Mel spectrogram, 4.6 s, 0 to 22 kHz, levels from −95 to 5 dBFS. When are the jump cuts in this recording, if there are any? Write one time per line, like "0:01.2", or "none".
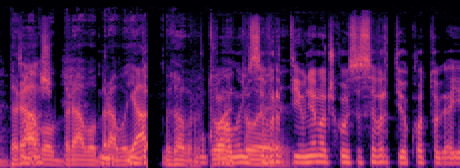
0:01.5

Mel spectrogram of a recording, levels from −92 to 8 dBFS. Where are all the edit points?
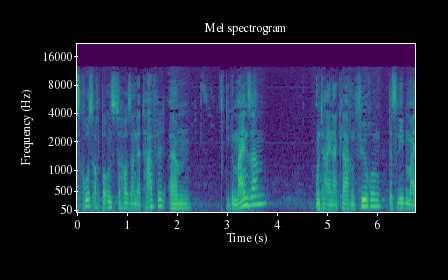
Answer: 0:01.7
0:02.9

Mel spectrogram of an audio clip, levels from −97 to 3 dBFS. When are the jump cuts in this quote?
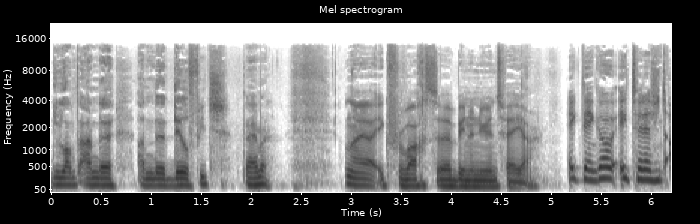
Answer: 0:02.9
0:05.1

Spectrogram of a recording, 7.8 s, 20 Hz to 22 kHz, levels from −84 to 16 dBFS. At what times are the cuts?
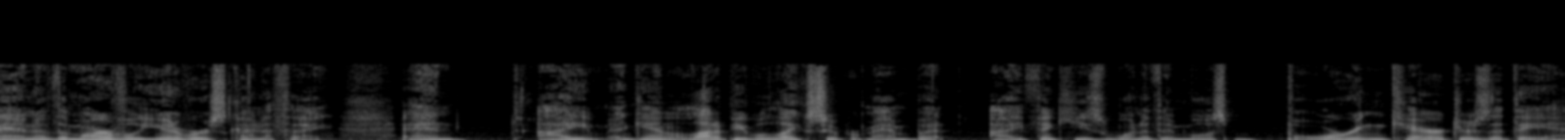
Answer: none

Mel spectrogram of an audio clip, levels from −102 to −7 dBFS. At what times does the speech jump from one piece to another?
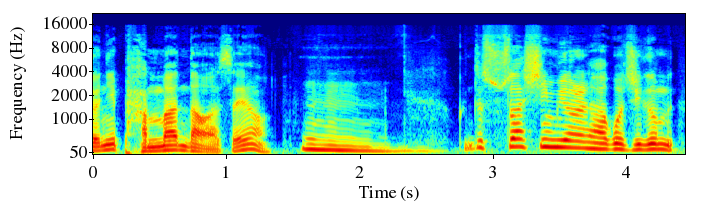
none

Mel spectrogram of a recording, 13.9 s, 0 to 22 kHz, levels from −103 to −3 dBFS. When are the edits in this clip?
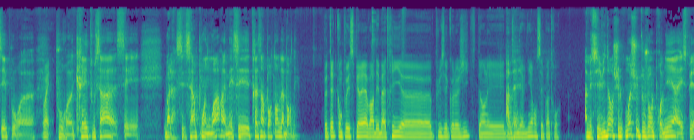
none

